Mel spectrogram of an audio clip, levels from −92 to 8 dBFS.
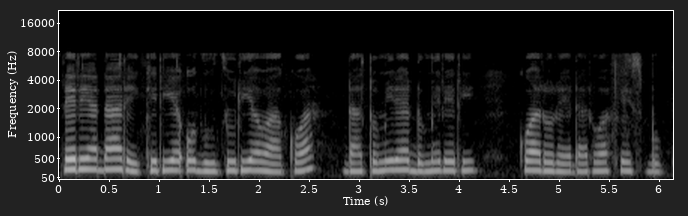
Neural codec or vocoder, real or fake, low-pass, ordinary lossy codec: none; real; none; none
